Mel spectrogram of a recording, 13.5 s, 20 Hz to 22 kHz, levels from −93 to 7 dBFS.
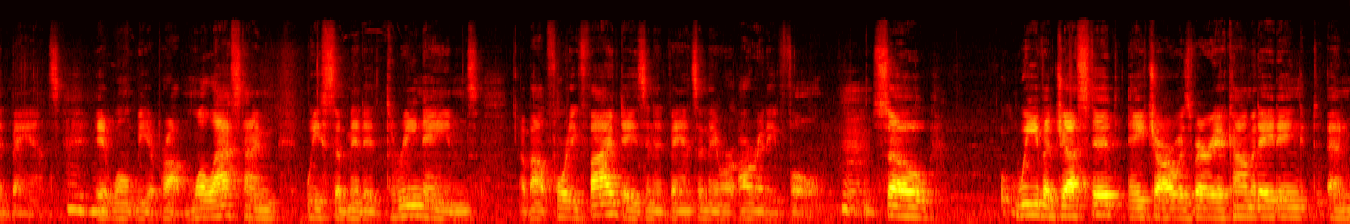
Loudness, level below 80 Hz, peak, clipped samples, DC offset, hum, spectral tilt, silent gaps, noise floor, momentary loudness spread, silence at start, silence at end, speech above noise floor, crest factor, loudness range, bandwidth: -27 LUFS; -62 dBFS; -6 dBFS; under 0.1%; under 0.1%; none; -4.5 dB/octave; none; -53 dBFS; 18 LU; 0 s; 0 s; 26 dB; 20 dB; 7 LU; 15.5 kHz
